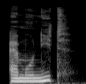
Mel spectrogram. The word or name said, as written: ammonit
